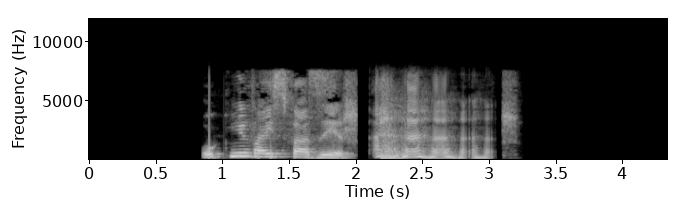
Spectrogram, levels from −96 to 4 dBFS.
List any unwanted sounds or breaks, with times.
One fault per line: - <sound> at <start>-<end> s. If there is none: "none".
- laugh at 2.1-3.1 s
